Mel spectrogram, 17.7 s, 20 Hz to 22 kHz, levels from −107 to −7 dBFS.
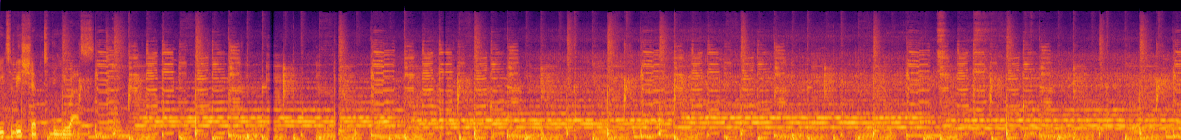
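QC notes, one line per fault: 4.03–4.13 s, 4.34–4.39 s, 5.02–5.10 s, 6.64–6.70 s: short stall from a late packet, four times. Each time a packet arrived late and the jitter buffer ran dry. The receiver held the last bit of sound to bridge the gap, for 63, 18, 56 and 30 ms. Playback then resumed where it left off, so nothing is lost. Each stall sounds like a brief hold with a faint buzz or dip, and adds to the delay.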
